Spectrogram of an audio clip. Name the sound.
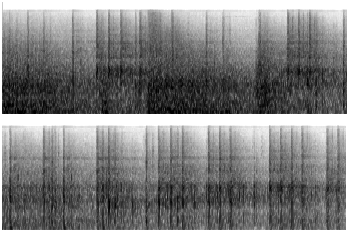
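explosions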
